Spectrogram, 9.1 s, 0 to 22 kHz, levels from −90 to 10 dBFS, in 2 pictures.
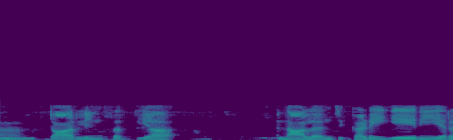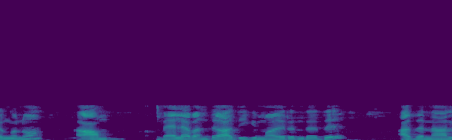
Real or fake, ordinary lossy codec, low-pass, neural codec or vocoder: real; MP3, 32 kbps; 5.4 kHz; none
